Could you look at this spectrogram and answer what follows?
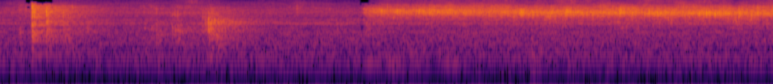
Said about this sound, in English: Anyway, it's like marble soda. I'm gonna finish drinking the bloody thing.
